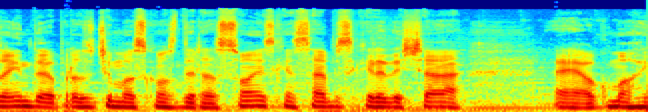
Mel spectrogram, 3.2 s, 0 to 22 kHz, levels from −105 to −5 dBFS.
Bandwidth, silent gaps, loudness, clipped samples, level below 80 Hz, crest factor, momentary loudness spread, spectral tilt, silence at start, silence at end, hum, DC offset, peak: 17 kHz; none; -12 LUFS; under 0.1%; -32 dBFS; 12 dB; 5 LU; -5 dB/octave; 0 s; 0 s; none; under 0.1%; 0 dBFS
